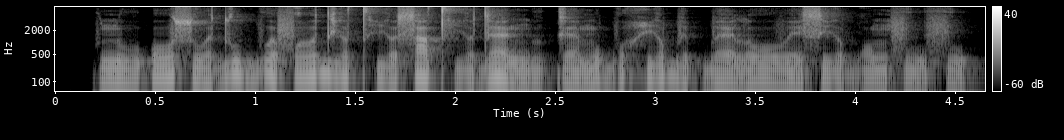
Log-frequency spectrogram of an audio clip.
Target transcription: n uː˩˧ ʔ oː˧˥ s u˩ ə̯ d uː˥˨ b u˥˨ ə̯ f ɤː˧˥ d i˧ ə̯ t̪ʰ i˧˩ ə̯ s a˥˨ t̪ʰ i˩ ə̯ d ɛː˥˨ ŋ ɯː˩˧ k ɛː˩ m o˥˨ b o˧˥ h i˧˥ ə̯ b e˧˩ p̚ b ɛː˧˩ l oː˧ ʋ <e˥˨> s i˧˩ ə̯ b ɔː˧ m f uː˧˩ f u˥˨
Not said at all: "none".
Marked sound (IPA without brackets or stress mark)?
e˩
